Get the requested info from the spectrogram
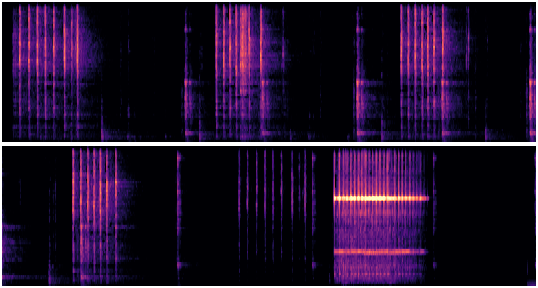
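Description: Mechanical alarm clock ringing in four short bursts of rapid bell strikes, then faint quick ticking. Near the end comes one louder, harsher ring lasting just under a second, which cuts off suddenly.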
